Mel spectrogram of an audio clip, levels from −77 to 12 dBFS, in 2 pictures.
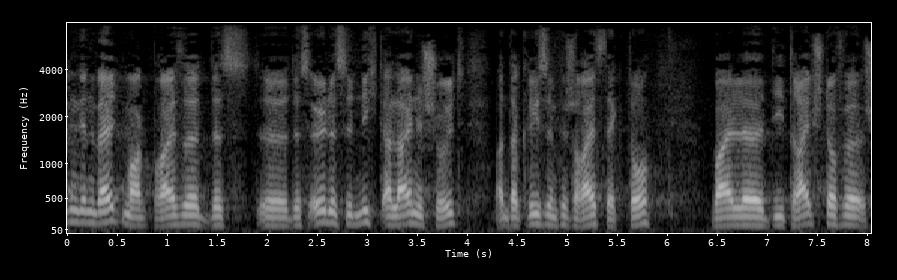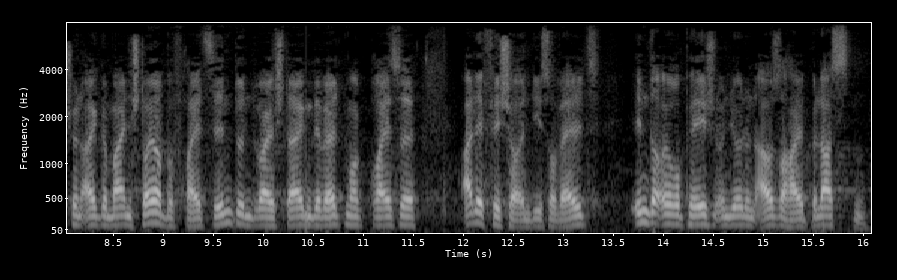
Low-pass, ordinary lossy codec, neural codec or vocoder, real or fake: none; none; none; real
